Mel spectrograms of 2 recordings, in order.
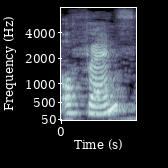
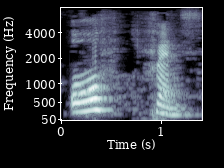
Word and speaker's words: offense: give offense if you closely look at the word offense especially its pronunciation some readers may identify it as of fence see the word is offense here and some may misunderstood it of fence oaf of fen ce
